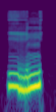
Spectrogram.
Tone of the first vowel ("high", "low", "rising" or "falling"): low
